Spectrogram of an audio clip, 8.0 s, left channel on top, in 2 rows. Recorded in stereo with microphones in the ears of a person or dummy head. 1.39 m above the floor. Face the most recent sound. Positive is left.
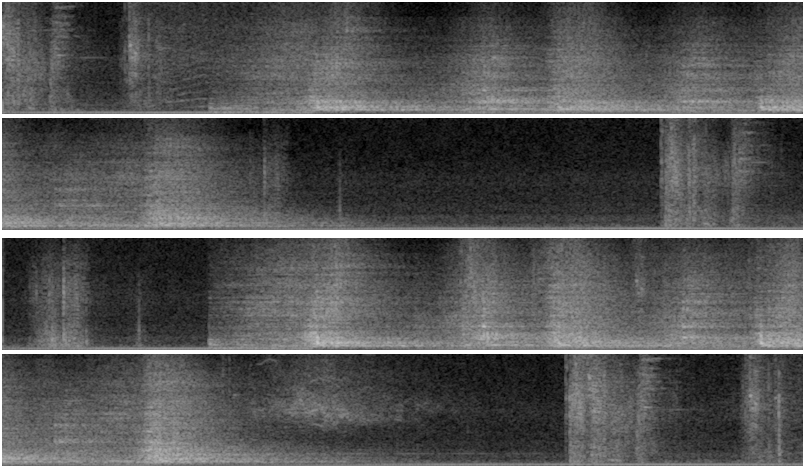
turn(degrees=-30)  # may be behind; listen again after turning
